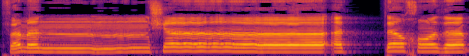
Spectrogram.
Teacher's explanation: تا کو باریک پڑھیں گے, خوا کو موٹا کر کے پڑھنا ہے, ذال کو نرمی سے ادا کریں گے.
